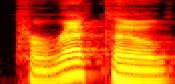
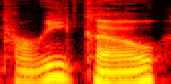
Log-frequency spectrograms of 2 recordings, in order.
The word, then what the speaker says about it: Pareto: He is an entrepreneur and he's the founder of five, seven, eight figure businesses including Pareto Talent, which I said Pero at the beginning of this episode.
